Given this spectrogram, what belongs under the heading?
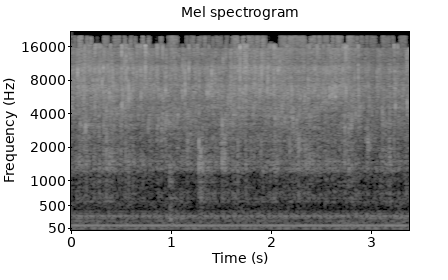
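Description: Chopped onions frying in hot oil with fennel, curry leaves and mint for a tomato kuzhambu, a steady close sizzle throughout with light stirring and no talk.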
